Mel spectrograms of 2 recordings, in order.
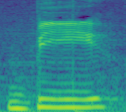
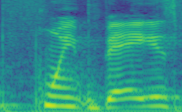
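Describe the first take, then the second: First: The letter is pronounced with the vowel 'ee'. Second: The letter is pronounced with the vowel 'ay'. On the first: "B is also an acceptable pronunciation" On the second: "I like to call them point bays"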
